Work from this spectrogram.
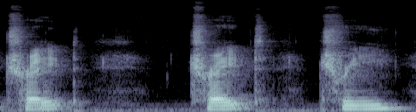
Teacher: a little bit further back too you can make a ta you can kind of curl your tongue tip back to make a tr tr um sound if it's next to an r makes it a little bit easier to say trait trait tree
